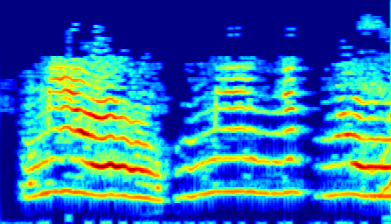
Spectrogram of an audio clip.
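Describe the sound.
A voice imitates a cat meowing in three drawn-out, wavering calls, each separated by a brief gap. The final call is cut off at the end. No other talk is heard.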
